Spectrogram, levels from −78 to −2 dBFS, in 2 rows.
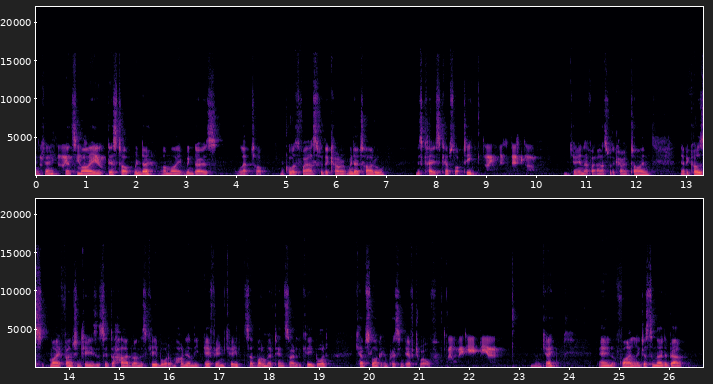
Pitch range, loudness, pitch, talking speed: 115-145 Hz, -36 LUFS, 120 Hz, 160 wpm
